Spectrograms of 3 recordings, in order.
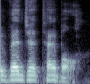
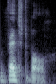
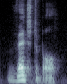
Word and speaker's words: vegetable: the same as comfortable we don't say vegetable we put it kind of squish it together there and we say vegetable vegetable so it should be my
